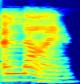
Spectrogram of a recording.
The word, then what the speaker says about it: align: Okay, so here we're going to go through the silent G. Fantastic. In Italian, it changes the sound of your pronunciation. So your GN is a different sound, but in English, just keep it silent, okay?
